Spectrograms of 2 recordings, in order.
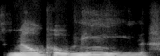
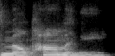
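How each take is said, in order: First: It has three syllables with a long O. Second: It has four syllables with a short O. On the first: This is the local New Orleans pronunciation. "New Orleanians pronounce it with a long O sound" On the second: This is the standard pronunciation of the muse's name. "the conventional and standardized pronunciation"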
